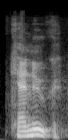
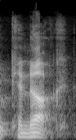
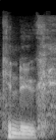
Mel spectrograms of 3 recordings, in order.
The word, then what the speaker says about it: Canuck: and by the way it's pronounced Canuck like Duck so Canuck not Canuck regards once again from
